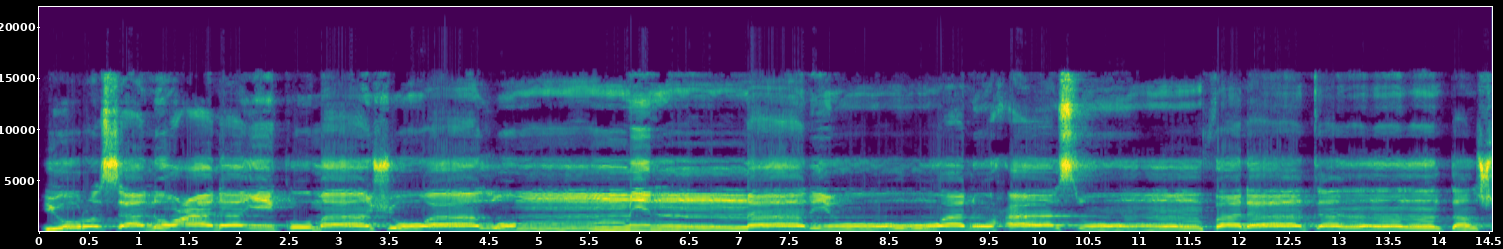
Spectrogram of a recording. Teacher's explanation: ada tanwin bertemu dengan mim, idgham bi gunnah, nun bertemu dengan nun, idgham bi gunnah lagi, kemudian tanwin bertemu dengan waw, idgham bi gunnah lagi. Ini kita gunnahkan, kita panjangkan, ada 1 2 3, kemudian di sini ada ikhfa, kita panjangkan juga.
